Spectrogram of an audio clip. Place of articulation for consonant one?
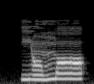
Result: palatal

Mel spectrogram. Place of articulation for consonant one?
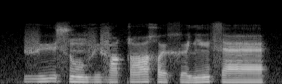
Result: labial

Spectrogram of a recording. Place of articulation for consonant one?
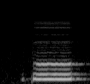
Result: labial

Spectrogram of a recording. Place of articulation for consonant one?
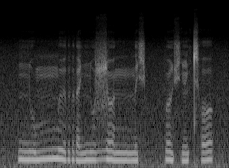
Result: palatal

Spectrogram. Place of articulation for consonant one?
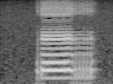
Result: alveolar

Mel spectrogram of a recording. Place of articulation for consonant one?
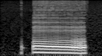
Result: glottal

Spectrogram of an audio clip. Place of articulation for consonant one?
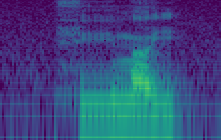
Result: glottal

